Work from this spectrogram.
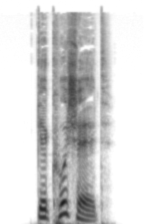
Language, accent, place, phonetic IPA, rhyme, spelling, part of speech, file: German, Germany, Berlin, [ɡəˈkʊʃl̩t], -ʊʃl̩t, gekuschelt, verb, De-gekuschelt.ogg
- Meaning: past participle of kuscheln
